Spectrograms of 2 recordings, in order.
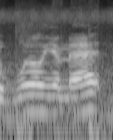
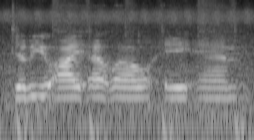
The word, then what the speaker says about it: Willamette: It's called a Williamette. William Et, Willamette, red raspberry.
